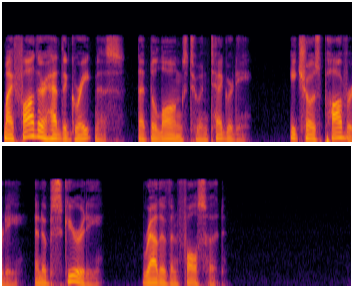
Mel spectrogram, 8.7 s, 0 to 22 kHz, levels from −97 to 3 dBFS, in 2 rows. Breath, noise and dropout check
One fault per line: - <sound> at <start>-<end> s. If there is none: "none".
none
